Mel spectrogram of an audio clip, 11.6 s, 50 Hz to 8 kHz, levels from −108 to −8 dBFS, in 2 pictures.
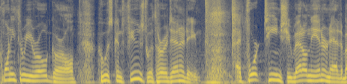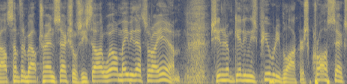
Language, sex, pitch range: English, male, 125-165 Hz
